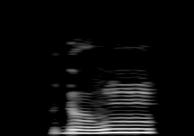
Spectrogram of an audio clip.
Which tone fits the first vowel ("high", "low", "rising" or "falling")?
low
